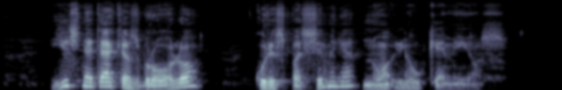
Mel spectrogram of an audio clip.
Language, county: Lithuanian, Šiauliai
